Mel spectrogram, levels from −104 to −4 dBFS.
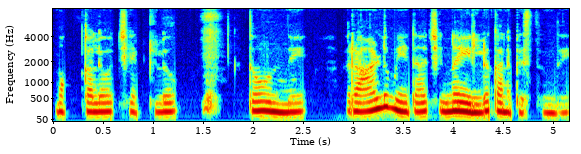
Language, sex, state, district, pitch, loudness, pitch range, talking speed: Telugu, female, Andhra Pradesh, Chittoor, 190 Hz, -14 LUFS, 185-200 Hz, 95 wpm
